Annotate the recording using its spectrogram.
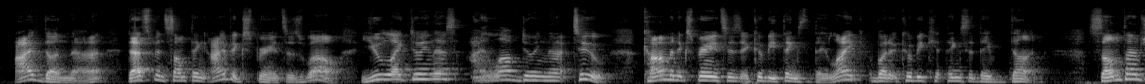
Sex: male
